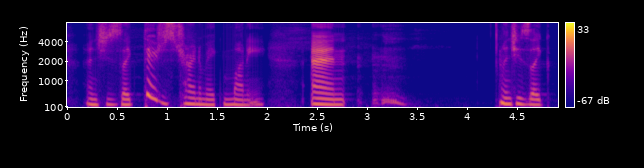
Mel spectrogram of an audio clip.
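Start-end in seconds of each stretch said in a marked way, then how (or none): 0.8-2.0 put-on British accent. Speaker mocks a woman dismissing a documentary, in a fake British accent. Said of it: "saying it in like a fake British accent".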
